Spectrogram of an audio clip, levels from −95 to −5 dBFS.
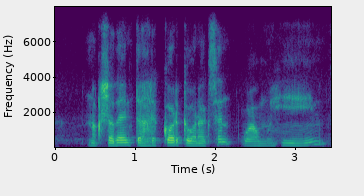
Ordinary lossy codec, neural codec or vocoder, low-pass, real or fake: Opus, 32 kbps; none; 7.2 kHz; real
